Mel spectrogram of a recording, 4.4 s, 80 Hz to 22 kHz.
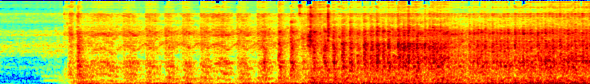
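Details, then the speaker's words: International 4400 with DT466 diesel, started after sitting over winter, with old fuel in the rail and additive added. A loud, slightly uneven, lumpy idle; metal flakes were later seen in the fuel, cause unknown. Rough running. "Not great, but let it run a while. Let it circulate that diesel."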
